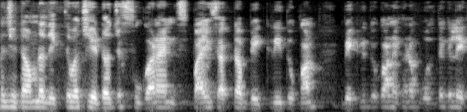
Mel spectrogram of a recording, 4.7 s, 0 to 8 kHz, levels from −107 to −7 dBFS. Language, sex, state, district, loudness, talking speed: Bengali, male, West Bengal, Kolkata, -17 LUFS, 230 wpm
